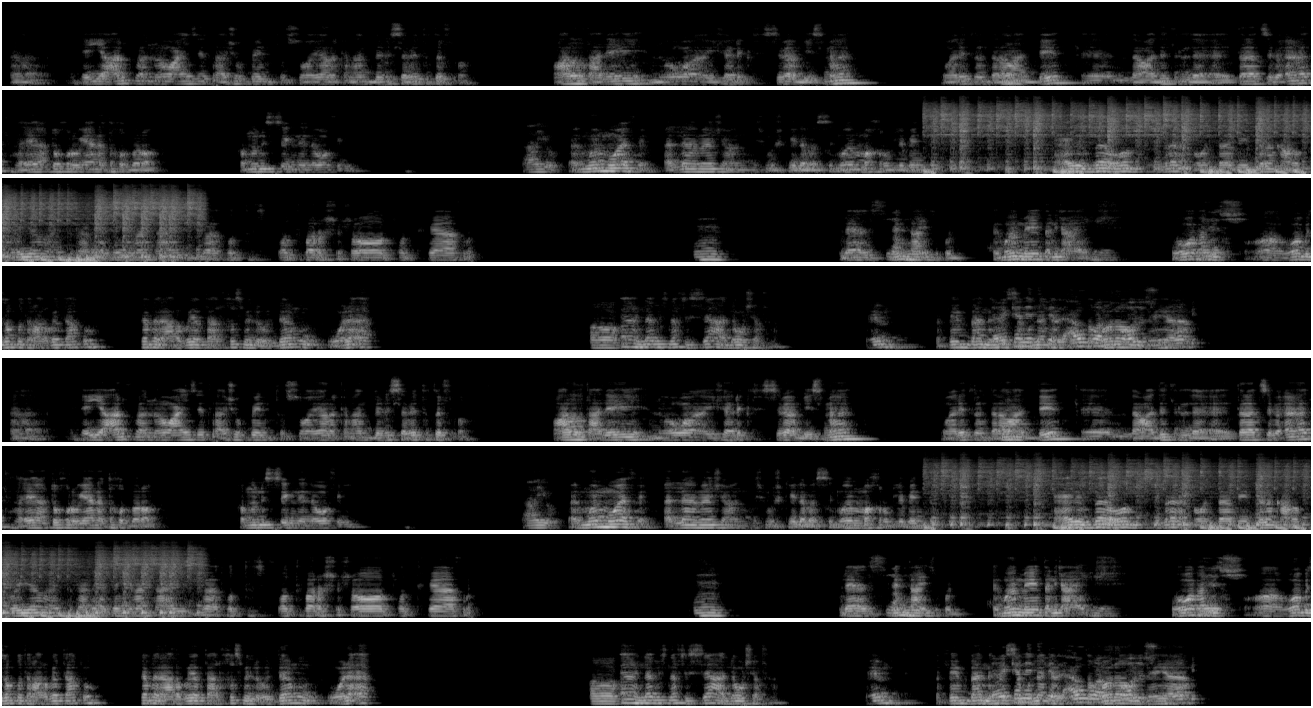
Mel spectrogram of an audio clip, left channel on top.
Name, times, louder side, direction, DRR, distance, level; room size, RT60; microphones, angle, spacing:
voice 1, 0.1-4.7 5.5-8.7 9.4-14.7 15.5-16.7 18.8-22.8 23.6-30.9 34.6-35.8 36.1-37.3 37.9-40.3 40.7-43.0 45.5-47.1 47.9-51.2, right 3 dB, 80° right, 0.6 m, -30 dB
voice 2, 18.3-18.7 24.0-24.4 33.1-33.4 34.8-35.4 36.8-37.3 38.1-38.6 45.1-45.5 49.0-51.2, right 2 dB, 25° right, 0.4 m, -31 dB
sound 1, 22.3-28.2, left 1 dB, 35° left, 0.8 m, -29 dB
2.3 x 2.1 x 2.7 m
head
